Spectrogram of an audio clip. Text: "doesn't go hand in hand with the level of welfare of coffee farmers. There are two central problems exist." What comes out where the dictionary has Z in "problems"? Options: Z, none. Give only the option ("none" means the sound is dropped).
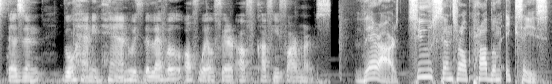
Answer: none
